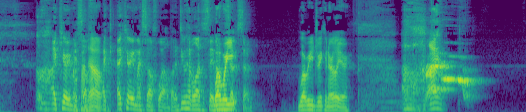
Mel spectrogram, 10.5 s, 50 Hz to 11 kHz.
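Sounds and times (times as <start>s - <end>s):
speech: 0.7s - 5.1s, 6.0s - 7.3s, 8.0s - 9.0s
dog howling: 8.5s - 9.8s.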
